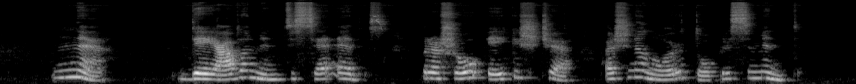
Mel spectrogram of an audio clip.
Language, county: Lithuanian, Panevėžys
